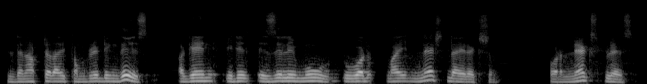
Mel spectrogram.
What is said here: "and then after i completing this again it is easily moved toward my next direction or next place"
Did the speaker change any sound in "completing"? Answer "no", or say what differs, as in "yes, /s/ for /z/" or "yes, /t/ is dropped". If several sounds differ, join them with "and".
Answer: no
